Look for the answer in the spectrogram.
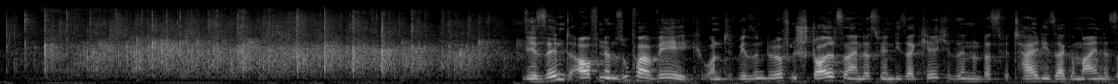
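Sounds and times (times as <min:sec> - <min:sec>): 
audience applauding: 0:00.0 - 0:05.3
speech: 0:05.2 - 0:11.1.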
